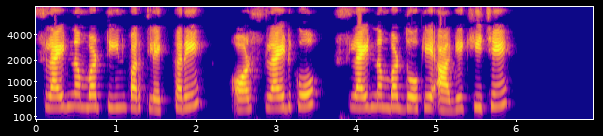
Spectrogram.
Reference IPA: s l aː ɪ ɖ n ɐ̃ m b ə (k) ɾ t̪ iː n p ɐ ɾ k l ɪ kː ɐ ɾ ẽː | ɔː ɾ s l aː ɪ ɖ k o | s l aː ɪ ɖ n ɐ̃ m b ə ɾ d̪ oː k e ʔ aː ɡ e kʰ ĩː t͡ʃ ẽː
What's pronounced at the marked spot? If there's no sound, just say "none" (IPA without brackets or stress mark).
none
